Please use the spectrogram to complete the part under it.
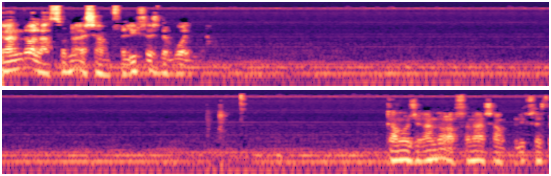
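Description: A helicopter engine drones steadily with a low rotor hum.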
